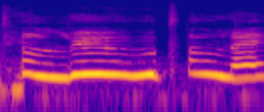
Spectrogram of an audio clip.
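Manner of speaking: high, sing-song mock exclamation; mock exultant cry. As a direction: toss out mock-joyful place names.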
